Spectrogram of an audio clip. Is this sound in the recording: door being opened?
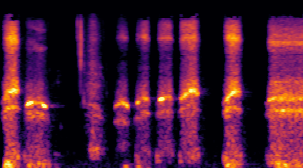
no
